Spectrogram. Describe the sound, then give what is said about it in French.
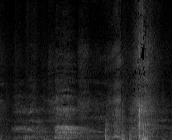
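Noisy breathing with wheezy inhales and a few sharp snorting sniffs, irregular over a few seconds, with no talking, from a man sniffing ether. “Dites donc, mademoiselle Michonneau, il renifle à l'éther.”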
